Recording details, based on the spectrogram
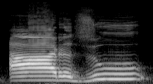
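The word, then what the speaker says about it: آرزو: ठीक है, और अगर लफ्ज के आखिर में ऊ साउंड आए तो हम इसका इस्तेमाल करते हैं इस तरीके से आरजू, आ रे जे ऊ, आरजू, आरजू, आरजू।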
